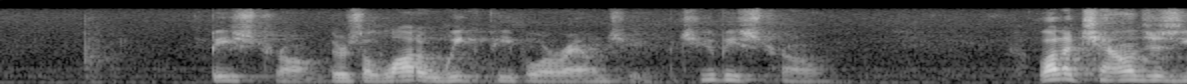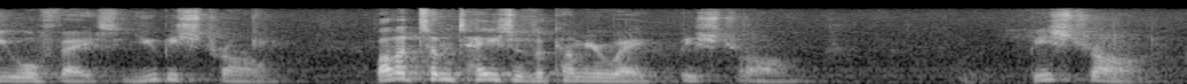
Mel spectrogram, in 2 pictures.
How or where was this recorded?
large echoing room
